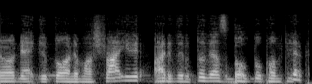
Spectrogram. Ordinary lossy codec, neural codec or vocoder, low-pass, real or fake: AAC, 64 kbps; codec, 44.1 kHz, 0.9 kbps, DAC; 10.8 kHz; fake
